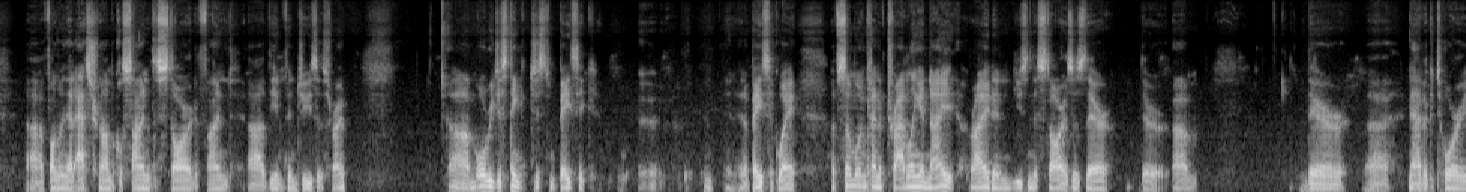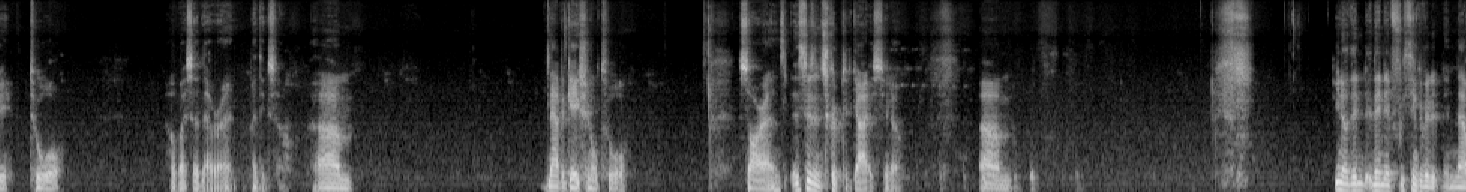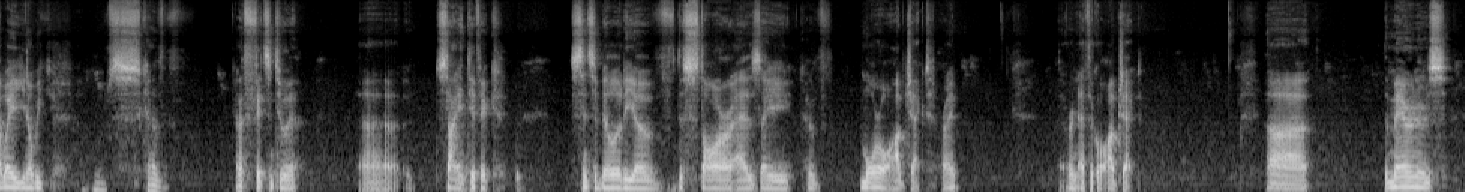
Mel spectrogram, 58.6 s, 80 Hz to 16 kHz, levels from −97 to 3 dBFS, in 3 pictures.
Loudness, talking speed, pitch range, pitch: -20 LUFS, 115 wpm, 80-95 Hz, 85 Hz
